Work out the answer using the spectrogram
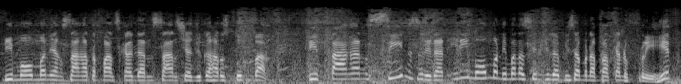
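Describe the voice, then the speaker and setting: A man's voice: sits high, fast, music in the background. A man with an Indonesian accent giving analytical commentary on an esports match. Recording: noisy live broadcast commentary.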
